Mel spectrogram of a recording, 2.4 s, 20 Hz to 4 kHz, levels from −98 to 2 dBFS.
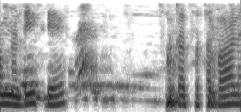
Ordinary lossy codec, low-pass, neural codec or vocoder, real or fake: none; 3.6 kHz; none; real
